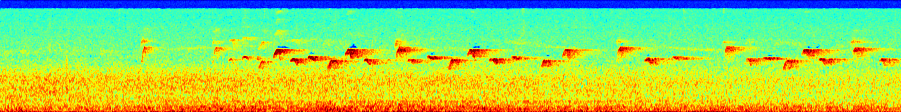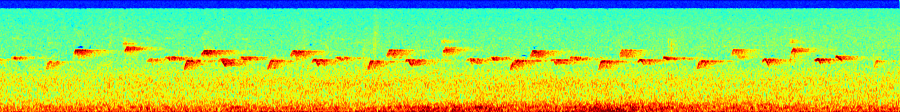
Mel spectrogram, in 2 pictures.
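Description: Small birds chirping in a continuous stream of short, high, falling notes, several a second, beginning about a second and a half in, over a steady low outdoor background noise.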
